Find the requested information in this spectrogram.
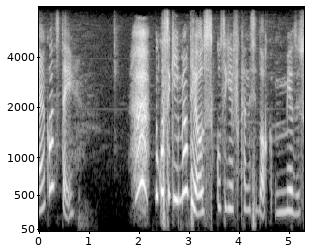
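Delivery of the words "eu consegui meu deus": thrilled gasp. Real, not acted. Gamer girl landing a hard jump, thrilled. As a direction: gasp then a much higher, louder cry of success.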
